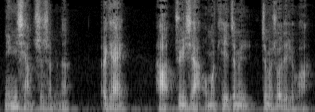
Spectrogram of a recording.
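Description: A middle-aged man giving an English lesson, spelling words out letter by letter and repeating phrases slowly for students to follow. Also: lowish voice, fairly even intonation, breathy edge. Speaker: English teacher. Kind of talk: classroom language lesson.

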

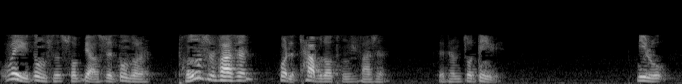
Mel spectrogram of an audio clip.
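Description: Husky man giving a grammar lesson. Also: on the high side. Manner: explains in Mandarin, drawls English example phrases slowly with heavy stress; rhetorical questions answered himself. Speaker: English grammar teacher. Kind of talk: classroom grammar lecture. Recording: tinny phone-like lo-fi recording.

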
